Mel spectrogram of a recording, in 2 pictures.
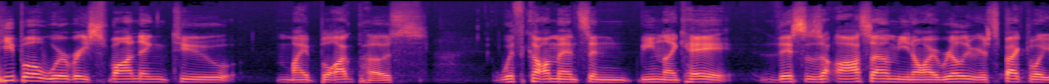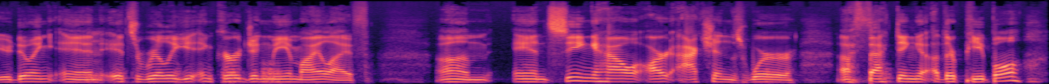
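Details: Podcast host with Friedreich's ataxia, who says slurred speech is a symptom of the condition and can be heard in their talk; ataxic dysarthria.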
